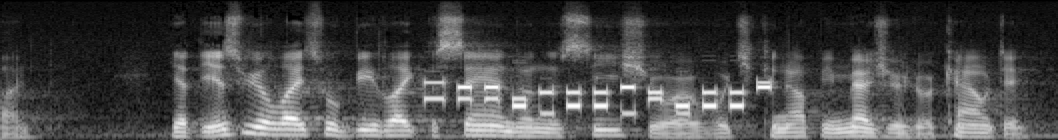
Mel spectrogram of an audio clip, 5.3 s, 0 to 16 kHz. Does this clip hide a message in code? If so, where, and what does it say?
Yes: multi-frequency trunk signalling (R1, as on North American trunks) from 2.1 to 3.8 s, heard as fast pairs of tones, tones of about 70 ms. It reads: KP 99345576155 ST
